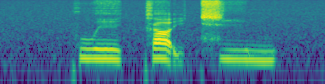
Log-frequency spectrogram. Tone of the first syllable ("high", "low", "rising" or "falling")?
low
